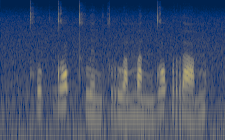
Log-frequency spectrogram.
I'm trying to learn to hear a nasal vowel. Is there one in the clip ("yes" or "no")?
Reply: no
